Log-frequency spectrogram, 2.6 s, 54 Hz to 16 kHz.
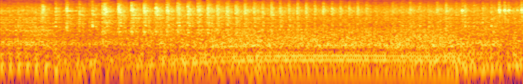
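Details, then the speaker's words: Honda HRD 535 mower, valves adjusted to 0.30: steady drone turning into a rough chattering pulse once the blades engage, abnormal versus its usual sound; it also smoked heavily and struggles in tall grass, cause unconfirmed. "on l'entend quand on enclenche les lames on va entendre une sorte de de son qui fait comme ça"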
